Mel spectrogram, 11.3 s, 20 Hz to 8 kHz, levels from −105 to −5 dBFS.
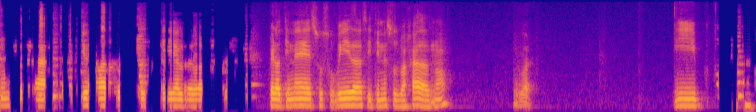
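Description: Other side's voice leaking through appears at 0.0, 0.58–1.58 s, 2.04–2.46 s, 3.66–3.91 s and 10.72 s to the end. A second talker sits roughly 10 to 20 dB below the speech, likely loudspeaker echo the canceller left in. Speech suppressed in double talk occurs at 0.06–0.79 s, 1.18–3.5 s and 10.99–11.32 s. The main voice dips by up to about 40 dB or cuts out in pieces, likely because the canceller ducked everything while both sides overlapped.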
